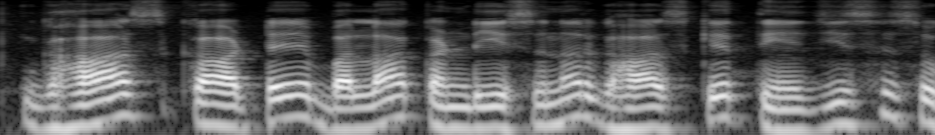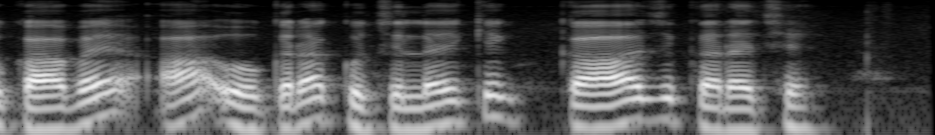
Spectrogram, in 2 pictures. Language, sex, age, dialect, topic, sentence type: Maithili, male, 31-35, Eastern / Thethi, agriculture, statement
